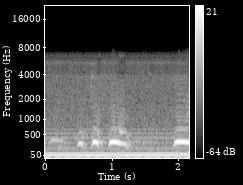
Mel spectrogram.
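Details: Great horned owls hooting at Starr Ranch, California: scattered deep, slightly falling notes, one owl answering another, with quiet gaps and a low hum.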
